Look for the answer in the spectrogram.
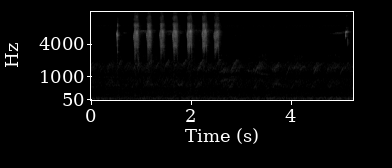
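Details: Blue-crowned hanging parrot calling cap, kiak, crap: one sharp note, then seven evenly spaced shrill chirps about a quarter second apart, and a lone note at the end.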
